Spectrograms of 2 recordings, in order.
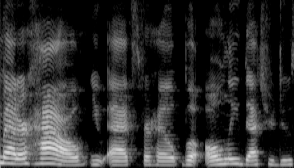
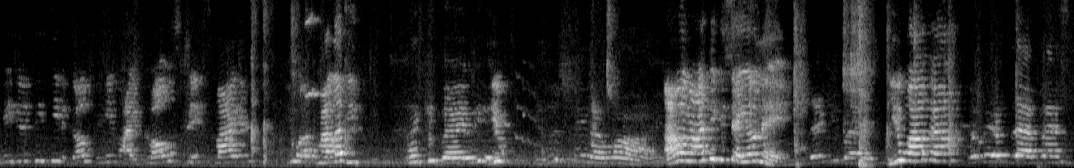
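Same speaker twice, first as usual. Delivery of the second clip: lifted voice much higher than usual; high friendly chatter; 9 semitones higher than usual. Real, not acted. Reader chatting with neighbor's child at the door. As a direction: chat brightly at the door.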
